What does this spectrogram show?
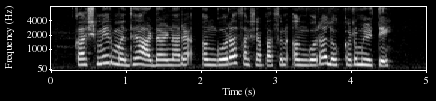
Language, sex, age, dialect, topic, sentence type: Marathi, female, 18-24, Southern Konkan, agriculture, statement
